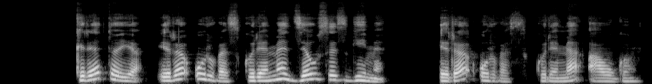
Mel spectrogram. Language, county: Lithuanian, Utena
